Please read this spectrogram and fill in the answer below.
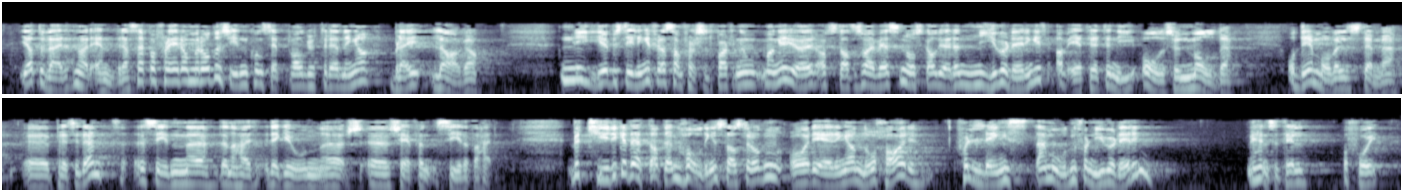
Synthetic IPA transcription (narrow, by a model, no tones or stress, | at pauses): ɑt̪ʋæɾd̪nhɑɾɛ̰nd̪ɾɑsæɪpɔfɽeːɾəɔmɾoːd̪əʂiːd̪nkʰʊnsɛp̚t̪ʋɑlɡʉːt̪ɾeːd̪nɪŋɑblæɪlɑːɡɑ | nyːəbəst̪ɪlːɪŋəɾfɾɑsɑmfɑlsəd̪ɛpɑʈmɑŋːəjøːɾɑ̰t̪st̪ɑːt̪sʋɑɪʋeːsn̩noːskɑljøːɾənyːəʋʉɖeːɾɪŋəɾɑ̰ʋeːt̪ʰɾɛt̪ːɪniːʔoːləsʉnmɔld̪ə | ɔd̪ɛmɔʋɛlst̪ɛmːəpʰɾɛsɪd̪ɛnt̪siːd̪n̩d̪ɛnːəɦæːɾɾɛɡɪuːn | ʂeːfənsiːəɖɛt̪ːəɦæ̰ːɾ | bət̪ʰyːɾɪkːəd̪ɛt̪ːəɑt̪̚d̪ɛnɦɔld̪ɪŋənst̪ɑːt̪sɾoːd̪n̩ʔɔɾɛjeːɾɪŋɑnoːhɑɾfɔɭɛŋst̪d̪æɪmuːd̪n̩fɔɳyːʋʉɖeːɾɪŋ | mɛhɛnsyːnt̪ʰɪlɔfoː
